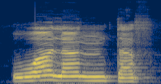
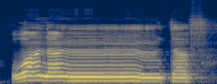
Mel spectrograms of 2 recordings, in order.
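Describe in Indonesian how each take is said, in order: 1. Bunyi n pendek tanpa dengung sengau. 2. Bunyi n ditahan dengan dengung sengau. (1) "tidak boleh dibaca walan taf" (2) "dia harus berdengung walan taf"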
